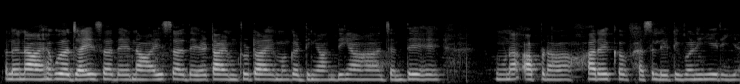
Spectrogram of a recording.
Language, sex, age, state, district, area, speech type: Dogri, female, 30-45, Jammu and Kashmir, Samba, rural, spontaneous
